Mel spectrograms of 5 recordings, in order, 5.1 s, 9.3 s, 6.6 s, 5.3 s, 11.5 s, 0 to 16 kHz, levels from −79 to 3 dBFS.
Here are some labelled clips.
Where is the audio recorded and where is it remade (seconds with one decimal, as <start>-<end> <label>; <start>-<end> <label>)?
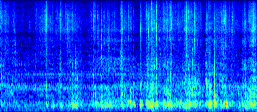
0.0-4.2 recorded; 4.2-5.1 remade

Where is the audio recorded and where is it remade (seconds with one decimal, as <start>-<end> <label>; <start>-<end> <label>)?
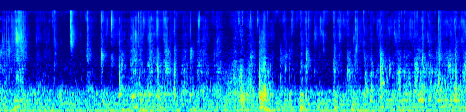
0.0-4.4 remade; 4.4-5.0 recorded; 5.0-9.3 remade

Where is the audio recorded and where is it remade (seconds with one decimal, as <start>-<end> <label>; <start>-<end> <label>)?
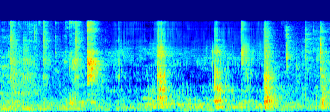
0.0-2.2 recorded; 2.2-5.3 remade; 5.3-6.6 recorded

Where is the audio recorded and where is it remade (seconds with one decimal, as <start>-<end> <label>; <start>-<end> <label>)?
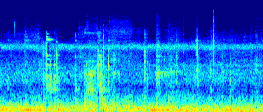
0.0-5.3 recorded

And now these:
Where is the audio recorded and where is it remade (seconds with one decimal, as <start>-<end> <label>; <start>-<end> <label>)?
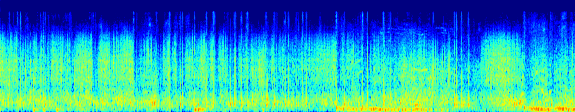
0.0-3.9 remade; 3.9-8.1 recorded; 8.1-11.5 remade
